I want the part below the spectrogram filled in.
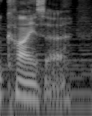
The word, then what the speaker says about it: Caesar: If you write Nero Caesar phonetically in Latin, you get Nero Kaiser, as the C was a hard C.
